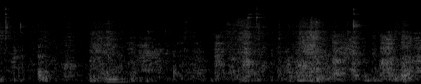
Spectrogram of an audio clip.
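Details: Two dogs, one little and one big, playing together; low rumbling growl-like sounds near the middle and end, mixed with broad scuffling, snuffling and breathy noises throughout.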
